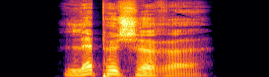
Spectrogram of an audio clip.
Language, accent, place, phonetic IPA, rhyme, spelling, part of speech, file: German, Germany, Berlin, [ˈlɛpɪʃəʁə], -ɛpɪʃəʁə, läppischere, adjective, De-läppischere.ogg
- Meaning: inflection of läppisch: 1. strong/mixed nominative/accusative feminine singular comparative degree 2. strong nominative/accusative plural comparative degree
